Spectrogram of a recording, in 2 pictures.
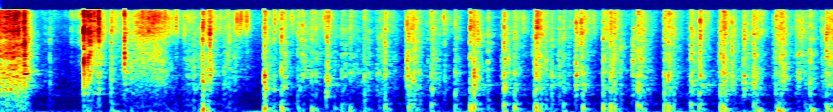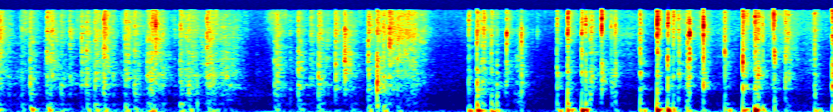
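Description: Long nails rub, scratch and tap the coarse surface of a long black foam roller. The result is a dense run of soft, dull scratching and tapping, mostly low and muffled, with a few louder taps near the end.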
